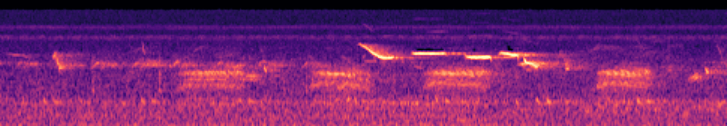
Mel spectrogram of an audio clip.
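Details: Wild Oriental magpie-robin perched high on a dead coconut tree in Kankavli, Sindhudurg, Maharashtra; sweet whistled notes, a bright downslurred phrase mid-clip, with fainter repeated chirps around it.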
